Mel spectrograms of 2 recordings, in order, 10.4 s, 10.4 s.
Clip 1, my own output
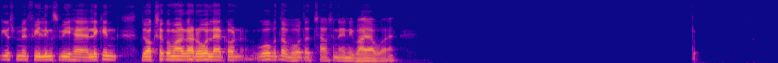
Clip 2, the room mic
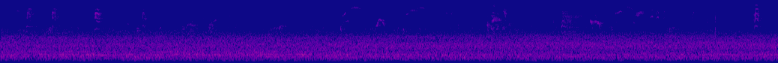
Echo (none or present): none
